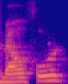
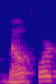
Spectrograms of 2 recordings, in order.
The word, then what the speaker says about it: Belfort: um a guy named jordan belford belfort i think is how you say his name he's the guy that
